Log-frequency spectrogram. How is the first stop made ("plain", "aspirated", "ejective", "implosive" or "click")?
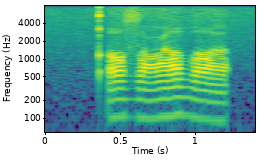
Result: ejective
